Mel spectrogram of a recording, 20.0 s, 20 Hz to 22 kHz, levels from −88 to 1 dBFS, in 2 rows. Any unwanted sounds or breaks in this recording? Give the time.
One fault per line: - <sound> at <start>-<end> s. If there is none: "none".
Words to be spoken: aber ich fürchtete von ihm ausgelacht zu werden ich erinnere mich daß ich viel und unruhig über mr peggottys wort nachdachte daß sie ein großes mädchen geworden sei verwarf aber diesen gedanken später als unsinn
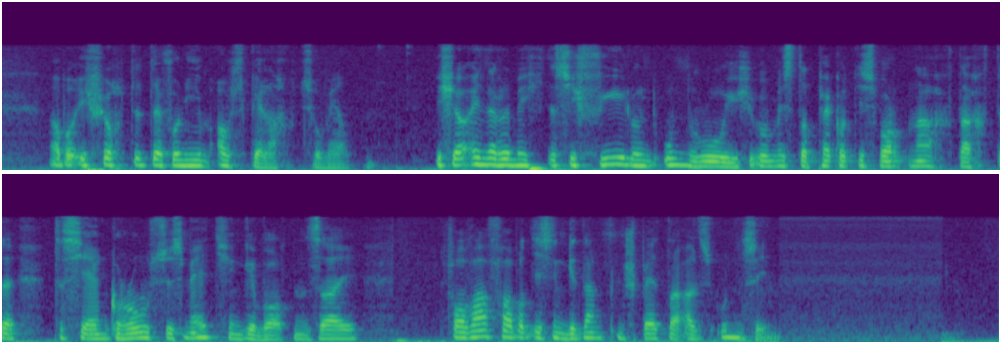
none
